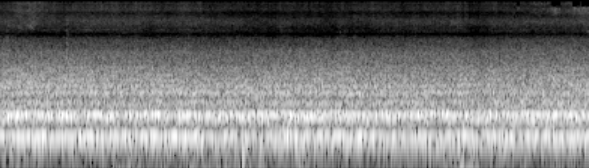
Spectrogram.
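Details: Asian honey bees (Apis cerana), a swarm that had flown off, being transferred into a modern hive: a dense, steady buzzing with a low droning hum that holds unbroken throughout, with no other clear sounds.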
